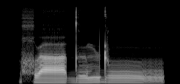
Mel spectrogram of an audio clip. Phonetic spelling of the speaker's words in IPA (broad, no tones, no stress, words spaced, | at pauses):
χʷaːd̪ɯm ɖuː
